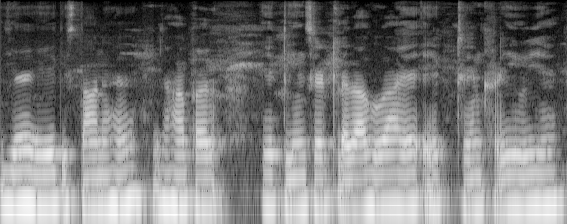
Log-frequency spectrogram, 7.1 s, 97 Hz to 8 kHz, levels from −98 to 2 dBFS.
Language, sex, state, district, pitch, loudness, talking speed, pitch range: Hindi, male, Bihar, Bhagalpur, 125 Hz, -13 LUFS, 135 wpm, 125-135 Hz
